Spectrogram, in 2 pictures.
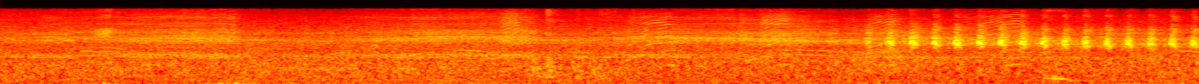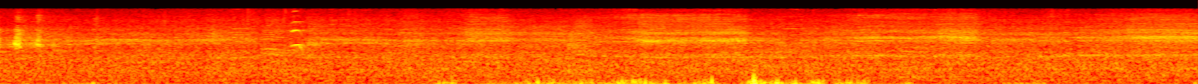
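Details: A pair of baby galahs being fed by their mother: a quick run of rhythmic, pulsed rasping notes lasting about two seconds mid-recording, then scattered softer rasps over a steady hiss.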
